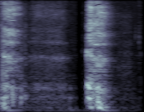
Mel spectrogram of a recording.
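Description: Two harsh coughs separated by a brief pause, the second sharp and loud, with no talking around them.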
